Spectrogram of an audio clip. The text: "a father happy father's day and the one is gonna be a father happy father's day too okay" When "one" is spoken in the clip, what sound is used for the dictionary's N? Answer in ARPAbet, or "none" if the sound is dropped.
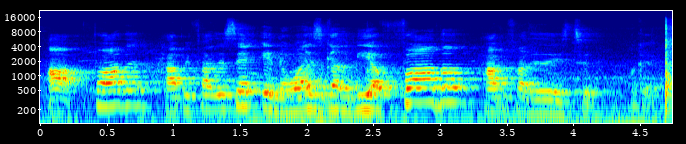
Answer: none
